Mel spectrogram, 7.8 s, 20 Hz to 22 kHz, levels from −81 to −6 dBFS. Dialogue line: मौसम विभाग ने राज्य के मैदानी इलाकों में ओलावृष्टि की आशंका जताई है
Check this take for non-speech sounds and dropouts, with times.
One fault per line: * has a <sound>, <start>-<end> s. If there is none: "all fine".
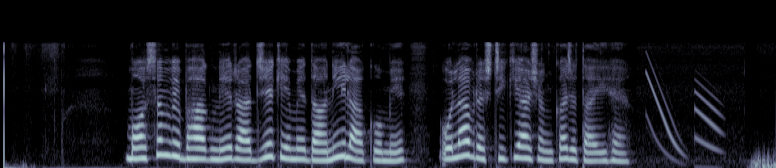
* has a chirp, 6.5-7.3 s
